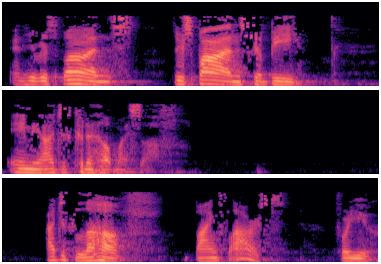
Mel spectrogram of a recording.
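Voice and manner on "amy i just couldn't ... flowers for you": soft, low, loving; tender reply. Retold or imitated. Husband answering his wife tenderly. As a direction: say it gently to her.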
